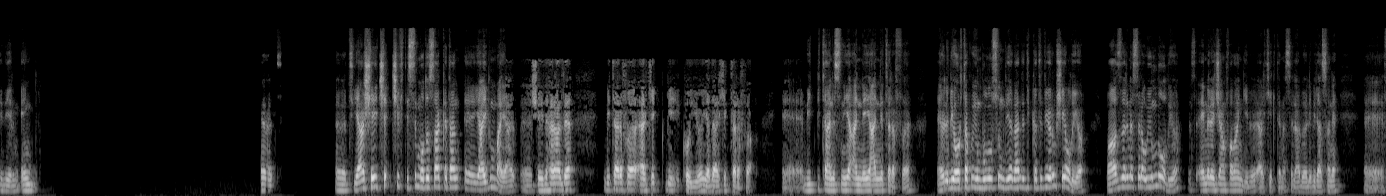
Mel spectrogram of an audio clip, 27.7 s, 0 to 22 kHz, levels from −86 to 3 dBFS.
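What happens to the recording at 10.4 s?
At 10.4 s the speech suddenly loses its treble, with nothing above about 6.3 kHz, and turns dull with more codec artefacts, with no gap. This is an adaptive stream at a lower bitrate from 10.11 to 16.11 s, consistent with a drop to roughly 24 kbit/s AAC.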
